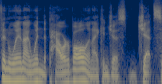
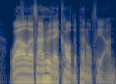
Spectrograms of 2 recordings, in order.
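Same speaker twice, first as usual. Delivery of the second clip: put-on dismissive, condescending, fast talking-down tone; 5 dB louder than usual. Recalling what a broadcaster said once a player's mic was cut, mock-condescending. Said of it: "he said it very like condescendingly too".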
